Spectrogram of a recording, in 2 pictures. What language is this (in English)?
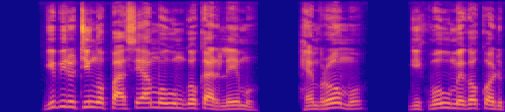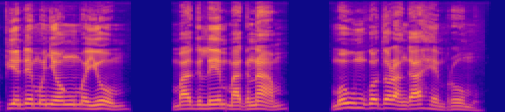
Luo (Kenya and Tanzania)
